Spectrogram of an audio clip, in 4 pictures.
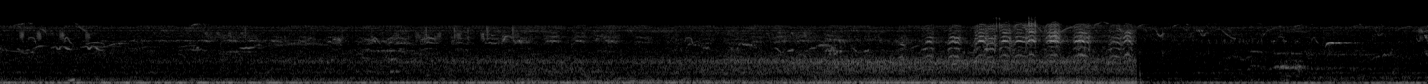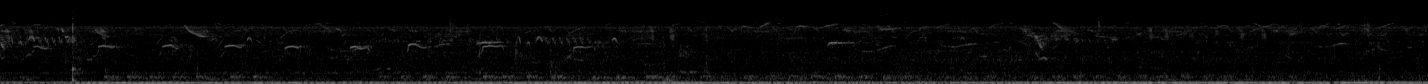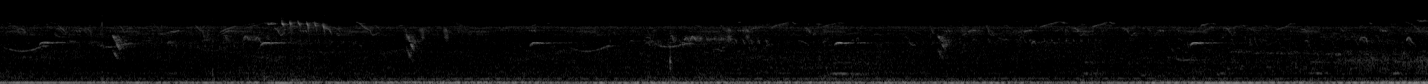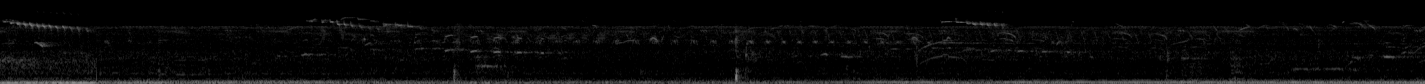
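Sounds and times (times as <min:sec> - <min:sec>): birds chirping and whistling: 0:00.0 - 0:11.4, 0:45.6 - 0:57.0
bird trill: 0:09.0 - 0:11.4.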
